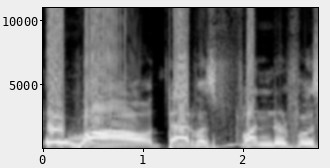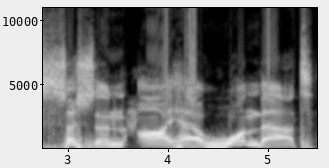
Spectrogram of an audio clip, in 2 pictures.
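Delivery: slow, hammed-up excitement; showing excitement. Shown as a demonstration. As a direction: draw out the key words with delight. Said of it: "So I'm showing my excitement".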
